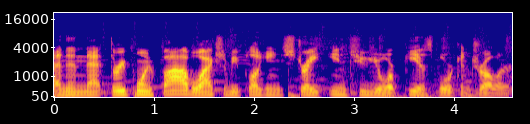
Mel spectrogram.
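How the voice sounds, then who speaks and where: With music in the background, a man at medium pitch speaks at a fairly quick pace with fairly even intonation. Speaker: gaming streamer. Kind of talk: tech tutorial voice-over. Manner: monotone at times.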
